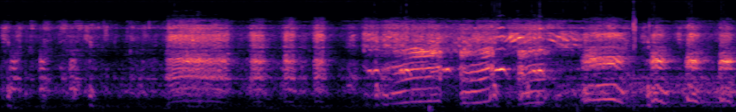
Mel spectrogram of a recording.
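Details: Northern shoveler ducks in a calling flock: overlapping nasal, harmonic honking notes, some rising and bending, given in rapid uneven bursts, with several birds calling at once.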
